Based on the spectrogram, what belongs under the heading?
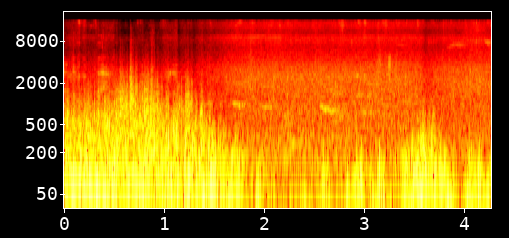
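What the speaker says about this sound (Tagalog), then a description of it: "Lakas ng hangin" Strong wind batters the microphone with loud, rumbling gusts that surge and fade throughout.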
